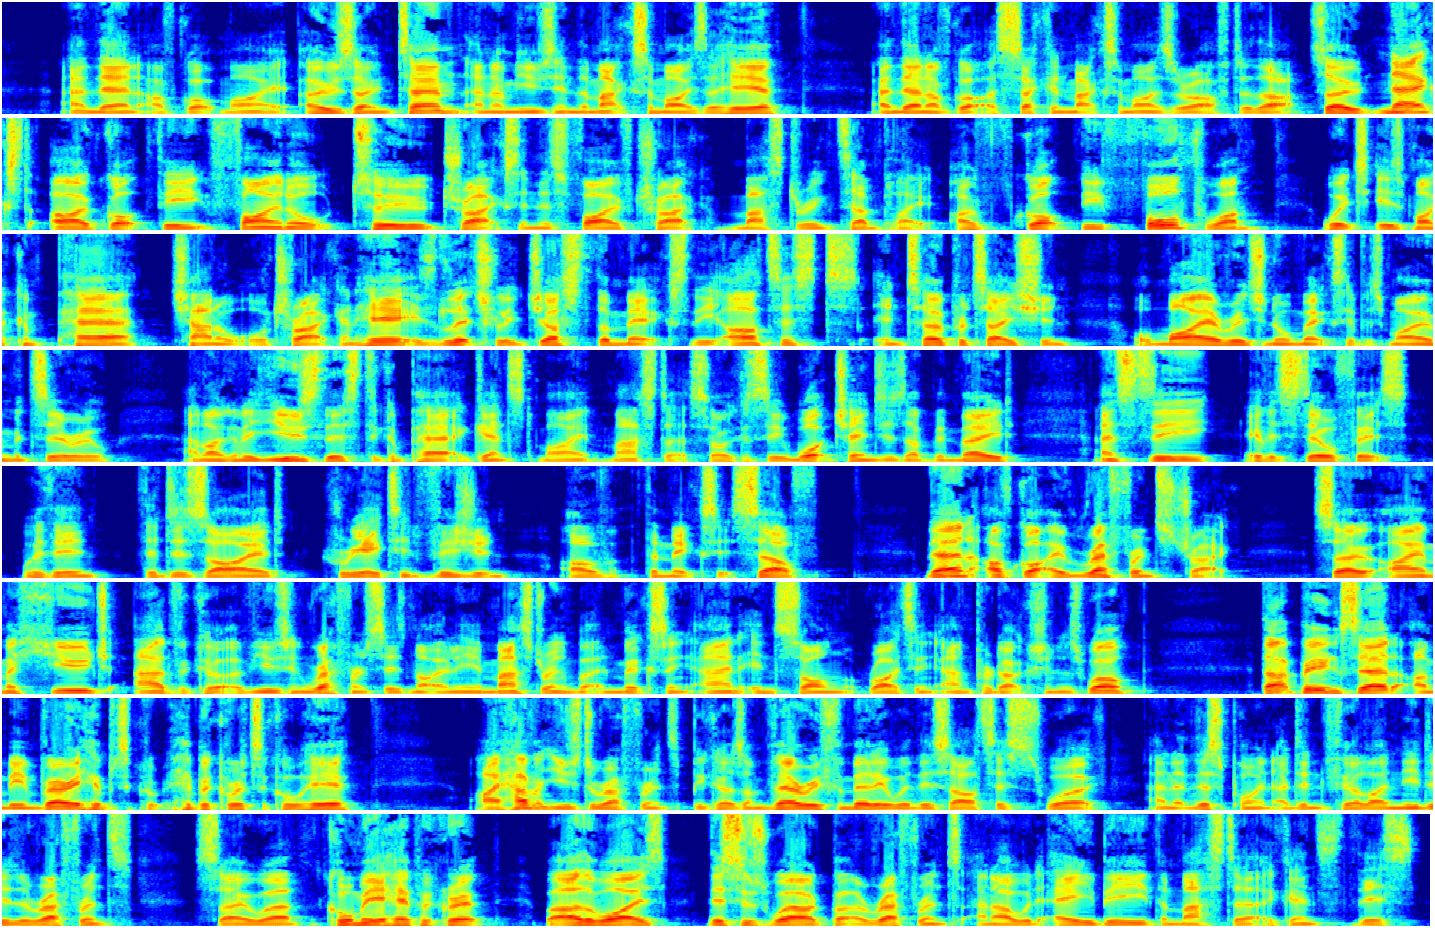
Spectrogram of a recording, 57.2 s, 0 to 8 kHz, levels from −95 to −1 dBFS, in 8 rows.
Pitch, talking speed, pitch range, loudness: 110 Hz, 195 wpm, 100-125 Hz, -20 LUFS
